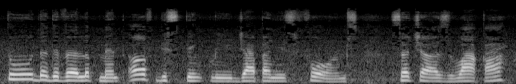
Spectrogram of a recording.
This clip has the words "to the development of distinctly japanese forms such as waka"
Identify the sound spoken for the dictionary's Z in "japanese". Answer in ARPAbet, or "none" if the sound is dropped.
S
